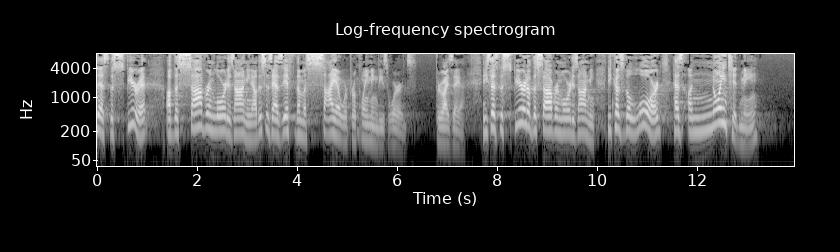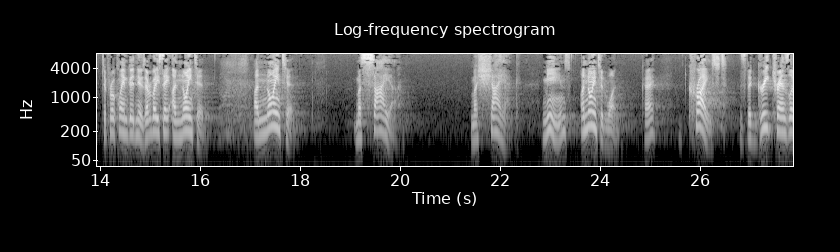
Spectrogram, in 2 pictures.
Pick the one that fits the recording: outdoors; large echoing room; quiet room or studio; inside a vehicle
large echoing room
